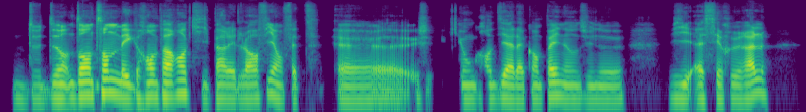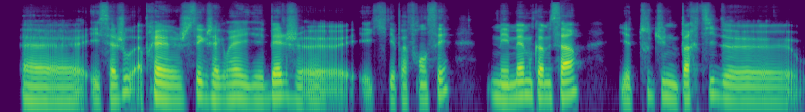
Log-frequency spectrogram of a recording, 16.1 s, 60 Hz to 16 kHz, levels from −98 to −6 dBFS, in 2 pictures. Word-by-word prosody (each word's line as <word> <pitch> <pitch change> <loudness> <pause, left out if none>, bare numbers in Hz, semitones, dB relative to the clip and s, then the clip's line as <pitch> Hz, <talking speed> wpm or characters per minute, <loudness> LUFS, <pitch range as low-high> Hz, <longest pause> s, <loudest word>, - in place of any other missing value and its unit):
de 115 0 -9
d 125 - -5
d'entendre 140 +4 +6
mes 125 -2 +6
grands-parents 135 +4 +5
qui 145 -7 -10
parlaient 120 -1 +1
de 120 - -9
leur 120 +1 +4
vie, 140 +3 0
en 120 - -2
fait, - - -9 0.2
heu, 110 - -2
j - - -10 0.2
qui - - -15
ont 115 - -3
grandi 120 +2 -3
à 115 - +6
la 110 0 +1
campagne 125 +3 +1
dans 115 -1 -5
une, 115 0 -8 0.2
heu, 120 - -13 0.5
vie 120 -1 -3
assez 120 +2 -1
rurale, 125 +6 +3 0.6
heu 110 -1 -2
et - - -6
ça 115 - 0
joue. 170 +8 -4
Après, 120 -4 +4
heu, - - -7
je 115 - -2
sais 140 - 0
que 125 - -4
Jacques 120 -2 0
Brel, 125 -1 0
il 115 - -7
est 115 - -5
belge, 130 -2 +1
heu, - - -4 0.2
et - - -10
qu'il - - -16
est - - -6
pas - - -6
français, 145 +9 -5 0.4
mais 125 -3 -1
même 135 +2 +2
comme 130 0 +2
ça, 140 +4 +5 0.4
il - - -8
y - - 0
a - - -8
toute 145 -2 -9
une 125 -3 -4
partie 135 +4 -1
de, 110 -3 -4
120 Hz, 210 wpm, -23 LUFS, 115-135 Hz, 0.6 s, d'entendre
